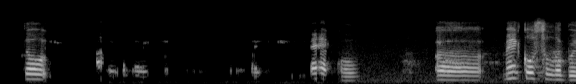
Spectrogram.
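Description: Right at the start, 0.14 to 0.27 s and again from 0.47 to 1.8 s, the speech sinks by something like 40 dB in chunks, most likely speech suppressed in double talk. The canceller couldn't tell the talker from the far end and clamped both.

At 2.08 to 2.17 s the room sound drops by about 28 dB. That's background gated by the echo canceller, slamming the mic down while the loudspeaker played.

Then 2.29 to 2.33 s brings a faint scrap, way under the speech, that's likely the other side's voice leaking through, left over from incomplete echo removal.

From 2.45 to 3.46 s the dips return, cutting out most of that stretch, probably more speech suppressed in double talk, the same clamping as before.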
